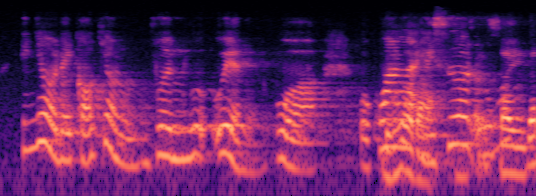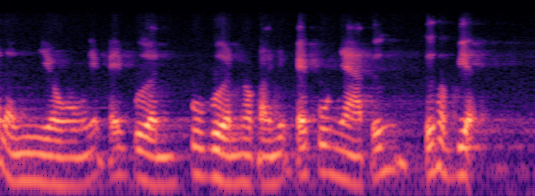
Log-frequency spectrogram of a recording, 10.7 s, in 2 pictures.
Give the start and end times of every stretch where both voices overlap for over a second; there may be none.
3.9-5.2

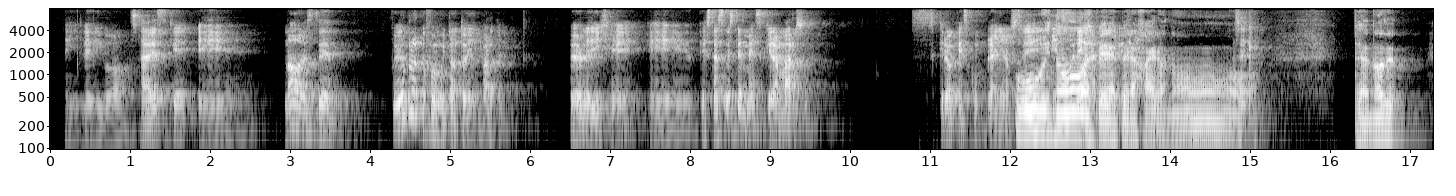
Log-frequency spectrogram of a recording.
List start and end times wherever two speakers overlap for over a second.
12.1-13.6

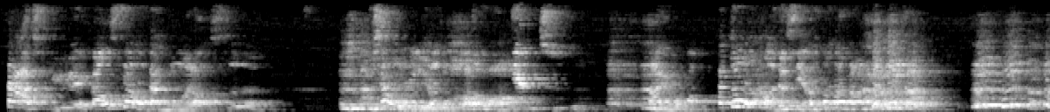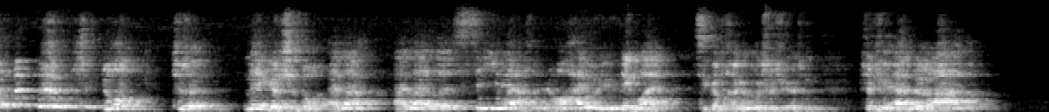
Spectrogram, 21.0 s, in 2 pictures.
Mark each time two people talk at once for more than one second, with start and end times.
3.7-5.0

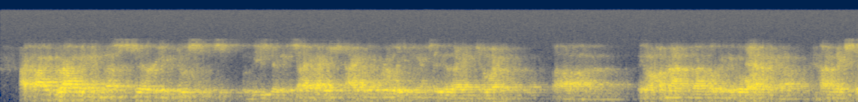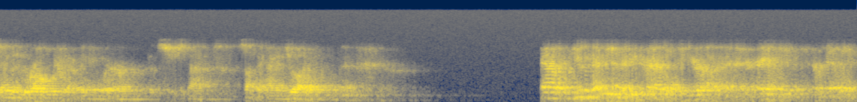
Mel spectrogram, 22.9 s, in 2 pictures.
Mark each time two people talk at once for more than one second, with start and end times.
none

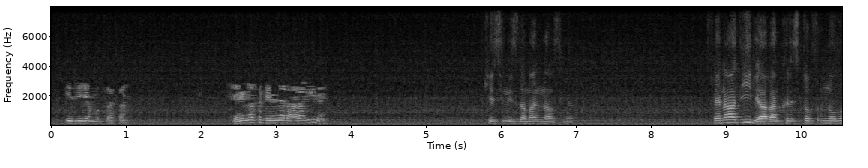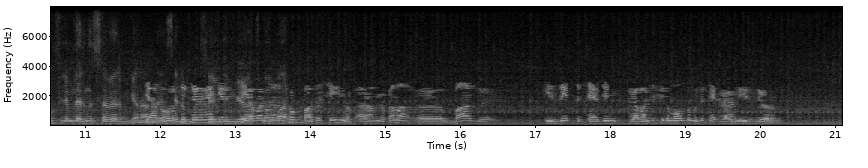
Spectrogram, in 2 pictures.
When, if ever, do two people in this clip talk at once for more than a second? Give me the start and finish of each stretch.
11.8-13.9

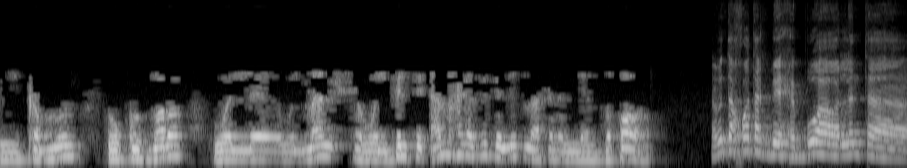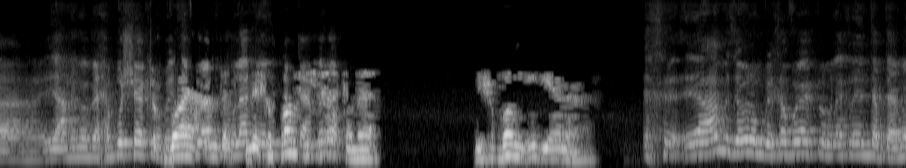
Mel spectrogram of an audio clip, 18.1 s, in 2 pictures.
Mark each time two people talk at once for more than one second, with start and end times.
10.6-12.5

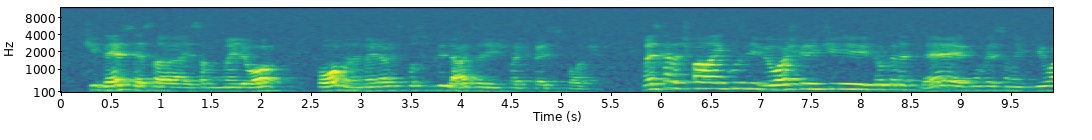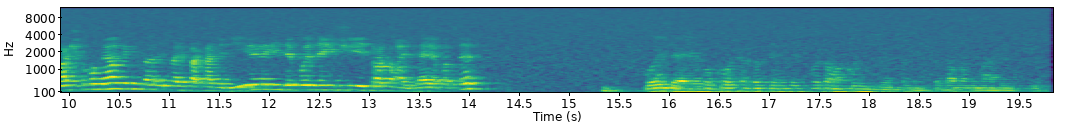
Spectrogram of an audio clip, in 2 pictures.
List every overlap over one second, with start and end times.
none

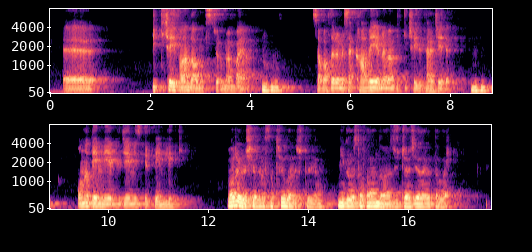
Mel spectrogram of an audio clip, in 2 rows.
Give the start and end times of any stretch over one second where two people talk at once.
none

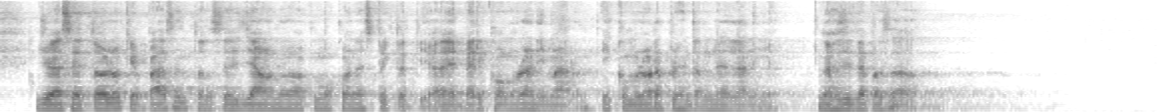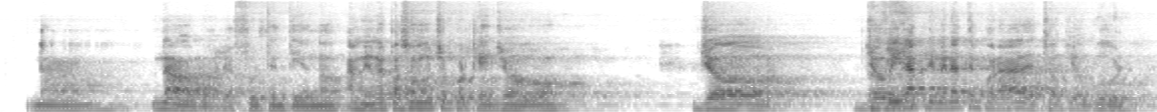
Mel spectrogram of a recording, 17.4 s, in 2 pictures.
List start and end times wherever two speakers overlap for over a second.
none

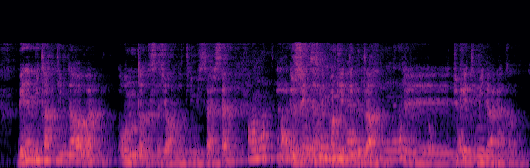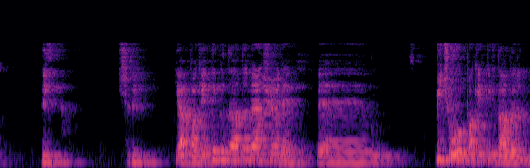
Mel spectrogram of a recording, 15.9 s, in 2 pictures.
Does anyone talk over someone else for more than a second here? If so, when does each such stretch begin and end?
4.2-5.6

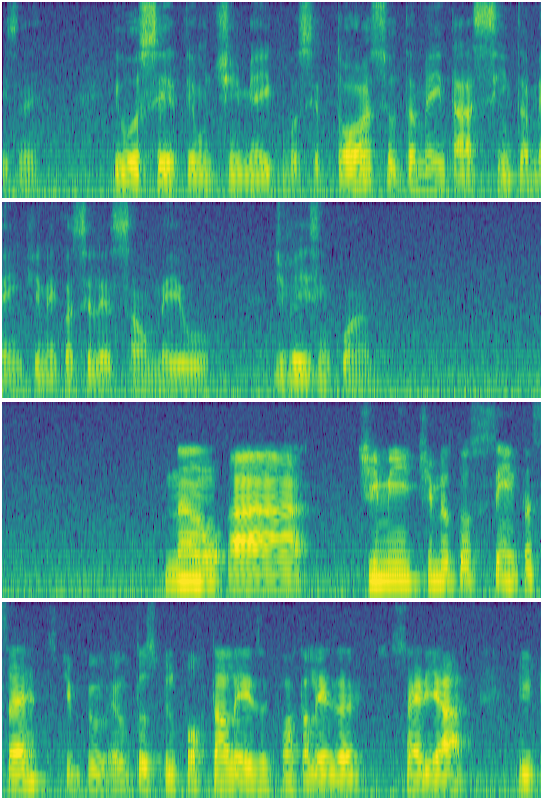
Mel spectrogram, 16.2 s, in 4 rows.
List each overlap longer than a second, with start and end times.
none

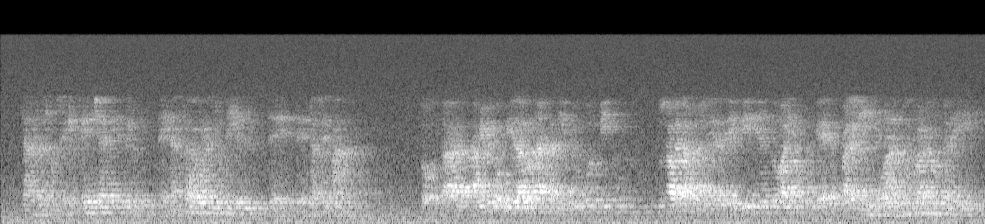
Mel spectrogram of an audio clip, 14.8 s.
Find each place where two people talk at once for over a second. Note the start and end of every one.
12.6-14.1

